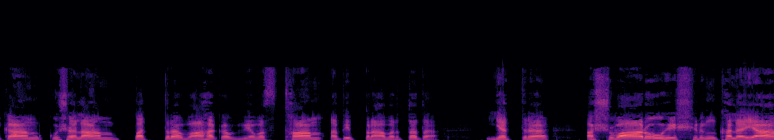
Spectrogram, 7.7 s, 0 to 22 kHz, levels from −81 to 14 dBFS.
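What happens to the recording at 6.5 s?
Right around 6.51 to 6.54 s there's a short AAC frame loss with concealment: roughly 20 ms of data went missing, which fits a single dropped frame, and the decoder patched it from the last good spectrum, so you get a brief smeared, noisy blip rather than a gap.

Underneath that, the whole clip has a rough, grainy edge, with noise creeping between the harmonics and a thin, synthetic-sounding top end. That's likely low-delay AAC compression (AAC-ELD), which fits a bitrate around 32 kbps, where the short frames can't resolve pitch detail cleanly.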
